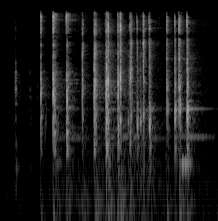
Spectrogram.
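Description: Computer keyboard being typed on: a quick run of key clicks, starting about half a second in, as a short command is entered.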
